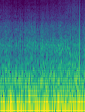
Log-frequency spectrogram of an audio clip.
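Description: Strong, steady wind buffeting the microphone while riding a Yamaha XMAX scooter on a road, a continuous loud low roar with no clear voices.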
